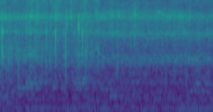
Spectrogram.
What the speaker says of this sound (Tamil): நான் ஒரு பூண்டு சேர்த்துருக்கேன். இதையும் சேர்த்து நல்லா வதக்கிக்கோங்க.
